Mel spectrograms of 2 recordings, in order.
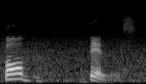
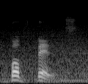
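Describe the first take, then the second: First: It is said at a slower, careful pace. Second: It is said at a fast, natural pace.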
